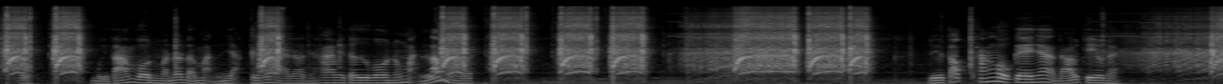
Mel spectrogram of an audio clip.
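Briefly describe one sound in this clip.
A power tool motor speeds up and slows down with a rising and falling whine.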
